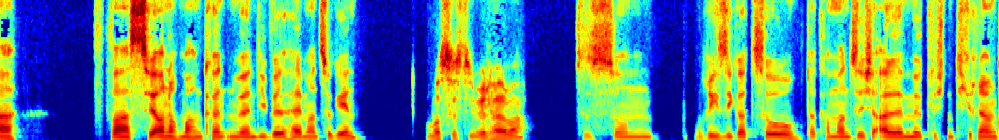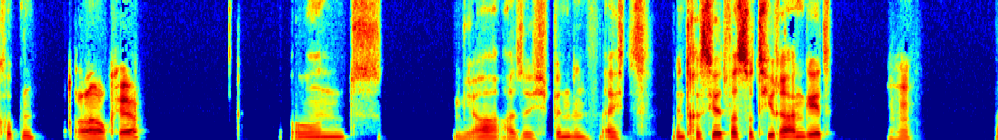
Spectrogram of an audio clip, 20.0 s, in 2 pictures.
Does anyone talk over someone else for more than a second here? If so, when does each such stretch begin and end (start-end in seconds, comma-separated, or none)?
none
